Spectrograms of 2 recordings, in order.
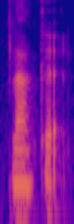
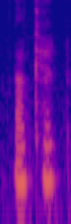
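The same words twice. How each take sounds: First: Said in the usual way. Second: "Not good." barely voiced, much softer; muttered under breath. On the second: Real, not acted. Vlogger repeating it to herself about her hair, quiet mutter. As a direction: let "Not good." fall away to yourself.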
